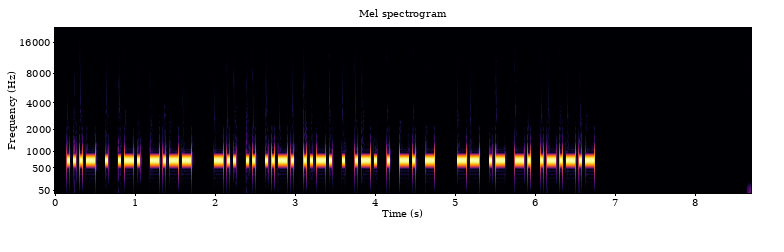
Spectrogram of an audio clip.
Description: Morse code, heard as a keyed tone, about 30 wpm, 700 Hz. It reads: VERY DIFFERENT MAN.
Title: Sentences from Top 1000 Words - Review Part 3 - 30wpm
